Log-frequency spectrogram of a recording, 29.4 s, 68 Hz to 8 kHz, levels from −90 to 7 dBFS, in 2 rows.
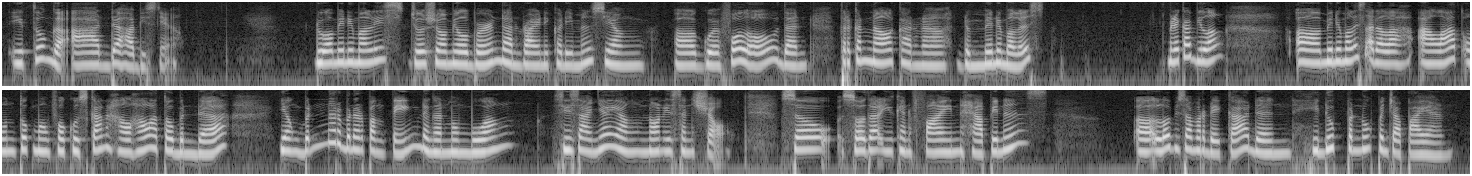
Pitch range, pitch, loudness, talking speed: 230-275 Hz, 250 Hz, -13 LUFS, 110 wpm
